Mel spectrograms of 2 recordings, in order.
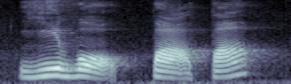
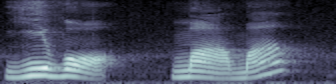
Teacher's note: We write его, but we pronounce [yeevo].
